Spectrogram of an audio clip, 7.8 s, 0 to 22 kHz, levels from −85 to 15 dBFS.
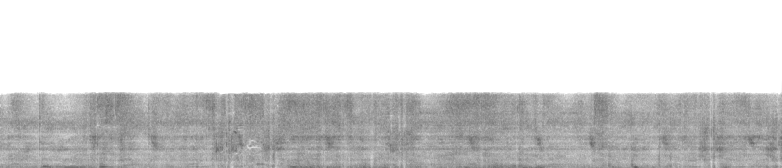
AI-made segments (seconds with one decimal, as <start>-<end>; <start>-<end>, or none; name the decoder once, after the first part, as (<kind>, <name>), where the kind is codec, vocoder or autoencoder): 0.0-2.2 (codec, SNAC); 2.7-7.8

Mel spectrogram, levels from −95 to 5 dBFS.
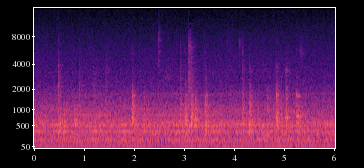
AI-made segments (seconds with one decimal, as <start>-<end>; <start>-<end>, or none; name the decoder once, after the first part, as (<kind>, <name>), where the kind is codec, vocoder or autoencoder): none

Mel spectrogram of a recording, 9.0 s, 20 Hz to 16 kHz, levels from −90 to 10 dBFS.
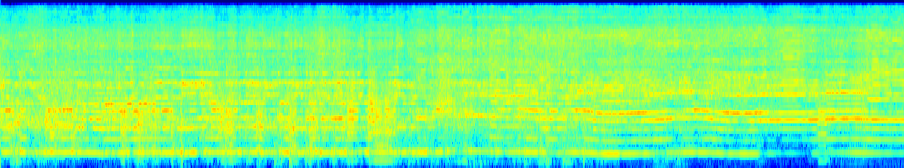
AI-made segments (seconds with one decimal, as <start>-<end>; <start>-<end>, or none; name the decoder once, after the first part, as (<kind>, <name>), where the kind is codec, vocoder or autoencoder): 0.4-1.0 (codec, SNAC); 4.3-4.9; 6.2-7.8

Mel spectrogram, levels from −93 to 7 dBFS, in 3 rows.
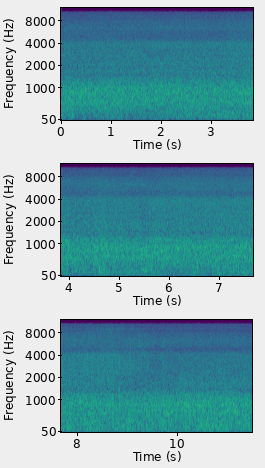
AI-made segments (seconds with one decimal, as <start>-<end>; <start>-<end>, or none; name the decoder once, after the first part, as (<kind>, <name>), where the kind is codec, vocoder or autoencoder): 5.2-5.9 (codec, SNAC)

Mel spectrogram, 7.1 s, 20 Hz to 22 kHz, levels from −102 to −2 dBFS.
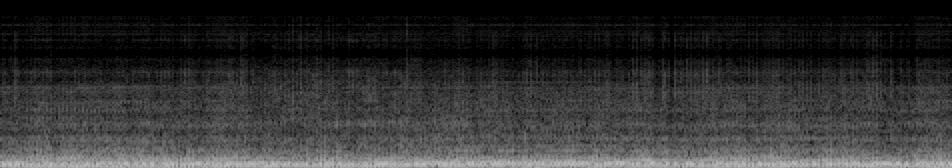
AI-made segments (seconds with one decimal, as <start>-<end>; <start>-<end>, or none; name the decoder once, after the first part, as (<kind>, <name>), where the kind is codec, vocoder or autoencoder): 1.9-3.4 (codec, SNAC)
